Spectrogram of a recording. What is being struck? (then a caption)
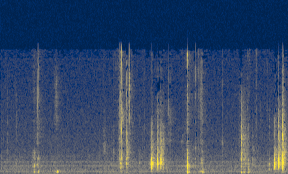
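Crunchy bubbly slime pressed with a plastic knife. The edge of a yellow plastic knife, held with a fingertip, presses lines into a strip of teal, bubbly crunchy slime, chopping along it. About eight short, crisp crunches and crackles sound at an uneven pace, each a quick bright snap of popping bubbles. The taps die away almost at once against a quiet background hum.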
